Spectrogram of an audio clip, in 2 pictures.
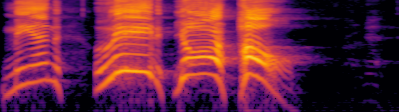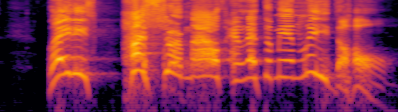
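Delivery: slow, loud commanding shout; emphatic shout. Real, not acted. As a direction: bellow it at the men, drawn out. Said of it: "Let me just say this very emphatically".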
